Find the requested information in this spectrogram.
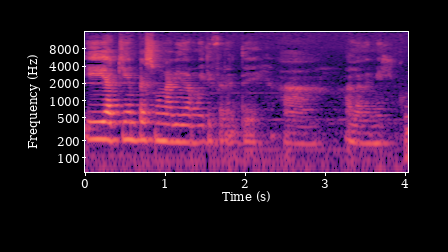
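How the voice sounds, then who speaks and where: A woman talks at a fairly slow pace and medium pitch with fairly even intonation. Noticeable background noise and audible room echo fill the recording. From Mexico, Colima (Armería), moved to California as a child. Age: 40s. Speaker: interviewee, mother of the channel owner. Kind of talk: personal interview testimony. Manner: halting, many fillers.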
